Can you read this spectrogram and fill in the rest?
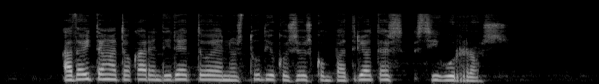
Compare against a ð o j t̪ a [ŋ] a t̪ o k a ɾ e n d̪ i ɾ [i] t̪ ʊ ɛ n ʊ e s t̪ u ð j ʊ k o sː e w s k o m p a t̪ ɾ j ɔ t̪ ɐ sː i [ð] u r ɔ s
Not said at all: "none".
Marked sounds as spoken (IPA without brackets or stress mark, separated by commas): ŋ, ɛ, ɣ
